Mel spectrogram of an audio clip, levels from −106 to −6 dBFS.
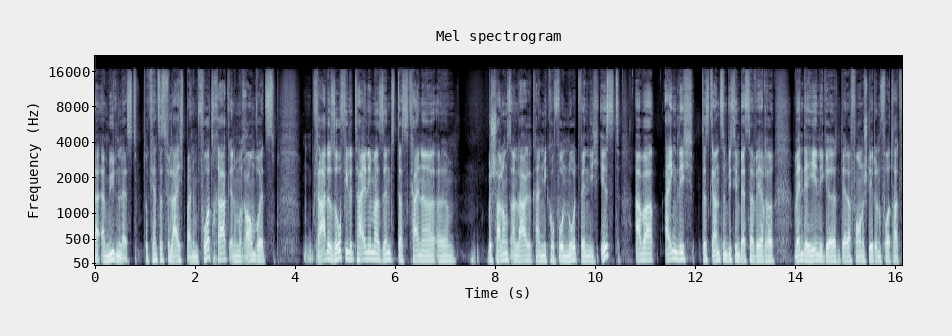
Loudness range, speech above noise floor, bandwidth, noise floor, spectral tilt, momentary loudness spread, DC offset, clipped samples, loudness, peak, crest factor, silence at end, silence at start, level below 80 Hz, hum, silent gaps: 2 LU; 20 dB; 17 kHz; -38 dBFS; -5 dB/octave; 9 LU; under 0.1%; under 0.1%; -19 LUFS; -2 dBFS; 18 dB; 0 s; 0 s; -42 dBFS; none; none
